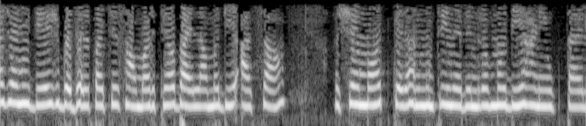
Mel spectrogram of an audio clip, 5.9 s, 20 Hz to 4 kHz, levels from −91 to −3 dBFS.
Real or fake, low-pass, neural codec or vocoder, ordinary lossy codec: real; 3.6 kHz; none; none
